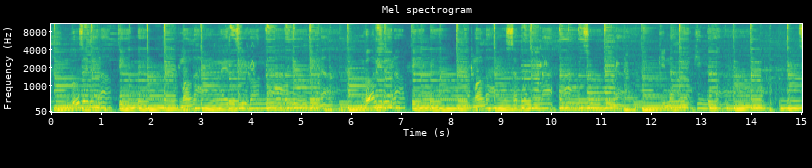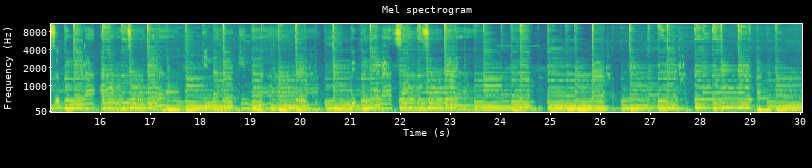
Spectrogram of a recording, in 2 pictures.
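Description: Steel-string acoustic guitar strummed in a steady rhythm, with a man singing along.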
